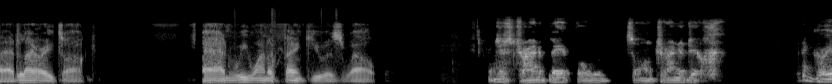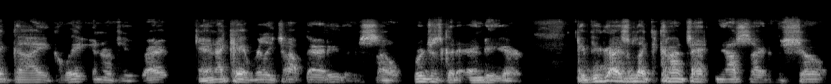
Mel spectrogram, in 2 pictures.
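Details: Alaryngeal speech from a male laryngectomee after laryngectomy.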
